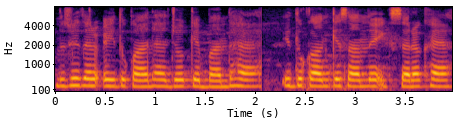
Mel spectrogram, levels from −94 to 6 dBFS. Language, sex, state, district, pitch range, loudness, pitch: Hindi, female, Delhi, New Delhi, 220-235 Hz, -15 LUFS, 230 Hz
